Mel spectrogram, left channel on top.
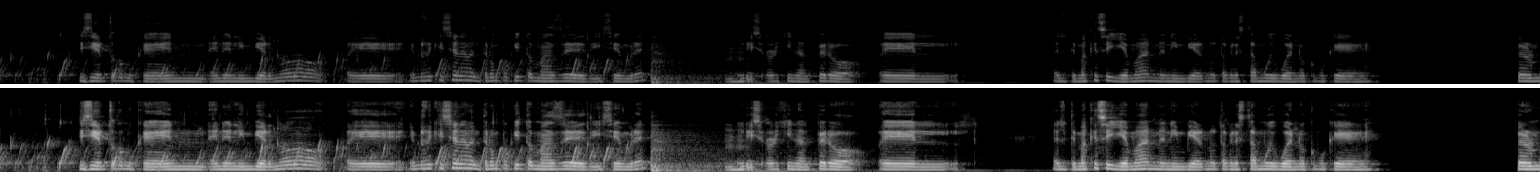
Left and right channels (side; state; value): left; quieter; 18.5 dB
